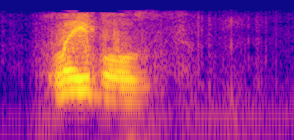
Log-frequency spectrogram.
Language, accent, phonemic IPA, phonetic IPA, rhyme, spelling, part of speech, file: English, US, /ˈleɪ.bəlz/, [ˈleɪ.bɫ̩z], -eɪbəlz, labels, noun / verb, En-us-labels.ogg
- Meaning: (noun) plural of label; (verb) third-person singular simple present indicative of label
